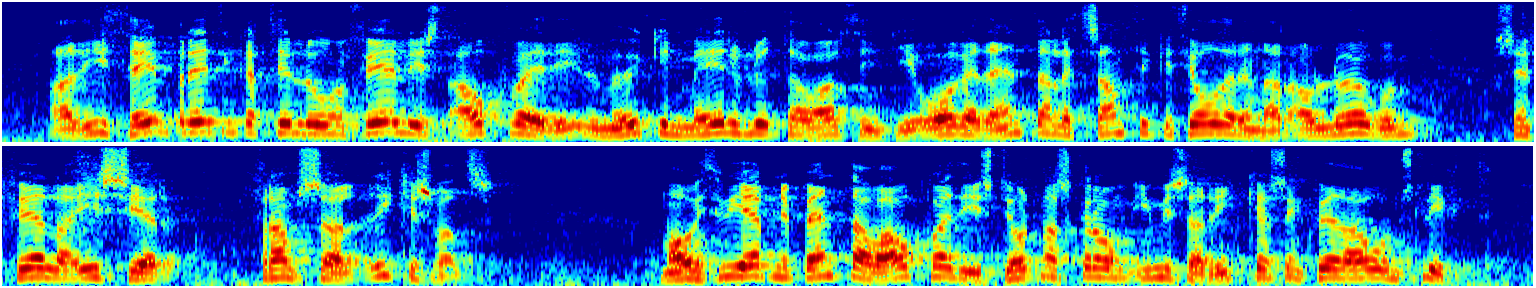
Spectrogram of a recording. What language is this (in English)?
Icelandic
